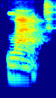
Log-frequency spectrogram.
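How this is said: The vowel is made further forward, like 'lat'. This is the newer, shifted pronunciation in the region. "it sounds something more like lat"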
